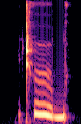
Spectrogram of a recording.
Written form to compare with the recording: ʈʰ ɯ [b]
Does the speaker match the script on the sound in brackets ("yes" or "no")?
yes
